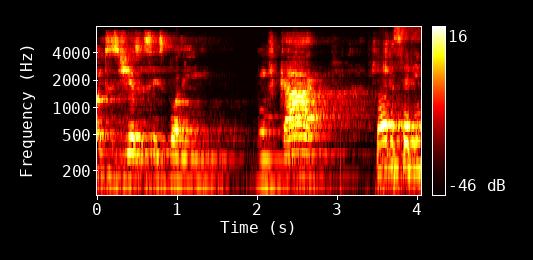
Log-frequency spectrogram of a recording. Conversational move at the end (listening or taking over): taking over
